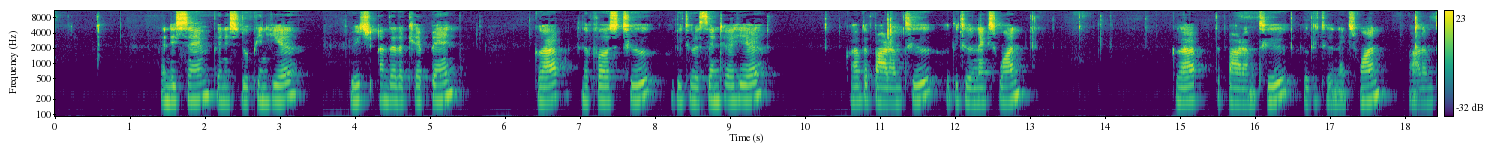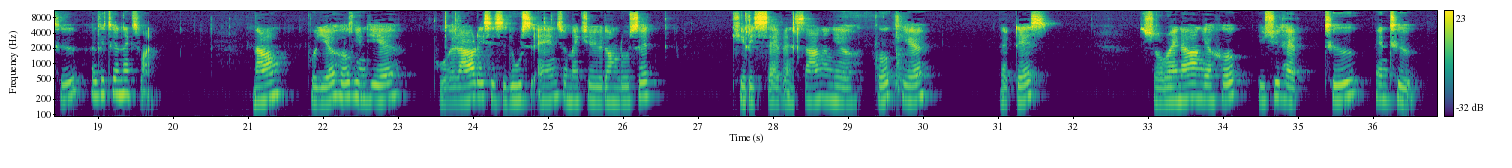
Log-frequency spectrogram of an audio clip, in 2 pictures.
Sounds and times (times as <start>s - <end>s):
Inside, small room: 0.0s - 36.8s
Speech: 1.4s - 3.4s, 4.0s - 5.5s, 6.4s - 9.7s, 10.6s - 13.0s, 14.9s - 19.8s, 21.0s - 26.6s, 27.4s - 30.2s, 31.0s - 31.8s, 32.9s - 36.7s.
